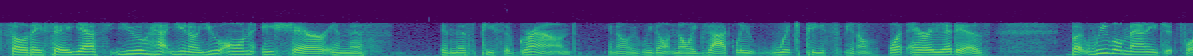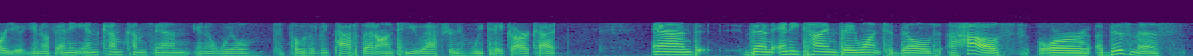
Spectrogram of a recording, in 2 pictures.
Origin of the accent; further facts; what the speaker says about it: Pine Ridge Reservation, South Dakota, United States; I'm from the Pine Ridge Reservation, as the listeners may know, but we started a nonprofit there to help people get into home ownership.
